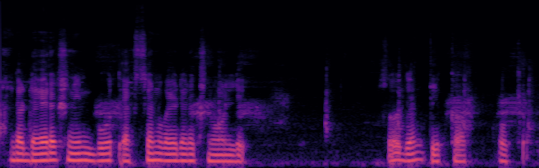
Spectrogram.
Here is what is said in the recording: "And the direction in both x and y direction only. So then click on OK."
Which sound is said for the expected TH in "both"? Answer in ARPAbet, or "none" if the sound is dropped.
T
